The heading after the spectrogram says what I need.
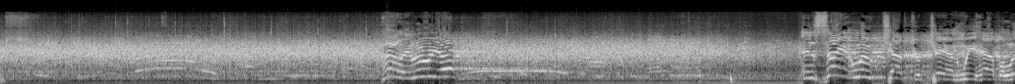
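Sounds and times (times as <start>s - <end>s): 
audience applauding: 0.0s - 9.7s.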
